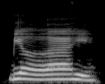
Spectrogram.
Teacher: lafaz Allah didahului oleh huruf hijaiyah berharakat kasrah cara membacanya tipis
